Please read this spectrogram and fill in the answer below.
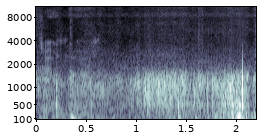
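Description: Handling noise from a phone camera being moved and adjusted by hand: a few light knocks early, then rubbing and shuffling, with low indistinct muttering under it.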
